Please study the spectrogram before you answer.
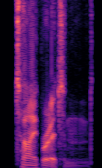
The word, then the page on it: Typewritten: British English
